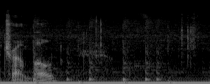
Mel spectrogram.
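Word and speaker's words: Tron Bonne: here's some stuff from Tron bond or trombone I want to say proudly trombone that's how you pronounce it closer bots and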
